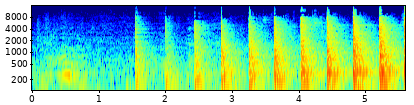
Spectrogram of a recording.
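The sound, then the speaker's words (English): A person hammers nails: about eleven sharp, evenly spaced hammer blows that grow steadily louder, after a brief stretch of faint low murmuring. “Don't bother, she's doing nails. Don't aggravate somebody with a hammer.”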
